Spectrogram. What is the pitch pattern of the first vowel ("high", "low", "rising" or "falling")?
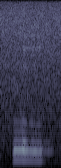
low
